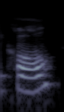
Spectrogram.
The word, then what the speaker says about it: כל: That's a Kamatz Katan. She pronounced it correctly. Cole.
